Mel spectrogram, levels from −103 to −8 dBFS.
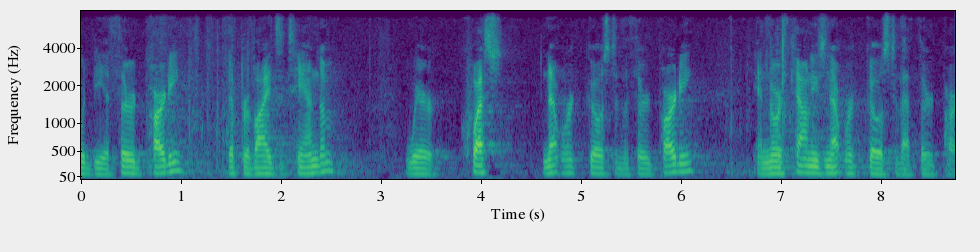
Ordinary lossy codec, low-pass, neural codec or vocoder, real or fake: Opus, 32 kbps; 7.2 kHz; none; real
